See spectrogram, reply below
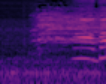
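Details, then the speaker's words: A young child gives a brief, rising, tonal wail as she starts to cry, over background room noise; ordinary infant crying. "Bakit? Bakit naiyak yan? Bakit naiyak yan?"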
